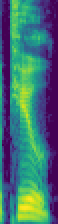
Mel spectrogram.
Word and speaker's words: Vue: 이렇게 쓰죠 발음은 이제 뷰 그래서 화면 이제 화면 그릴 때 뷰 이런 얘기를 할 때 그 그대로 써서 발음은 똑같이 하지만 이제 스펠링은 다른 이제 외국에서 많이 하는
